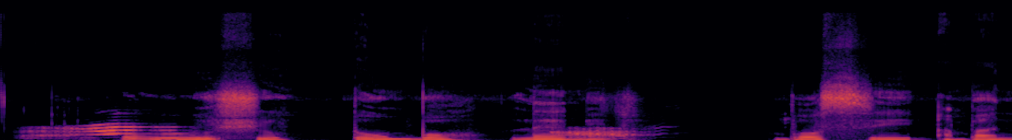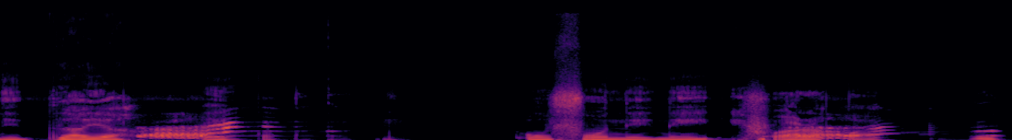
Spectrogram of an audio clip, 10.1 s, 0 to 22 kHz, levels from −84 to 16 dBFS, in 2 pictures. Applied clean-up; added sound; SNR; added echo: neural mask model RNNoise.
